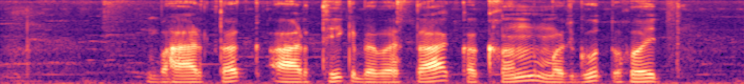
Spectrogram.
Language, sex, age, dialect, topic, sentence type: Maithili, male, 18-24, Bajjika, banking, statement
